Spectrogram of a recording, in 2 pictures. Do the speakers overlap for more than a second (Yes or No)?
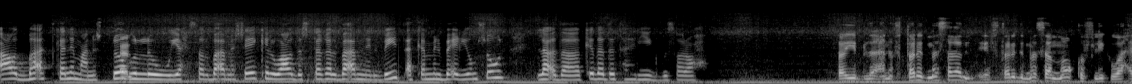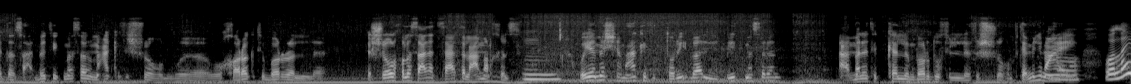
No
